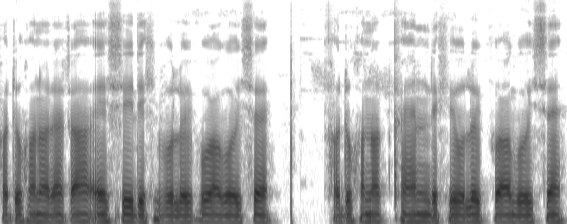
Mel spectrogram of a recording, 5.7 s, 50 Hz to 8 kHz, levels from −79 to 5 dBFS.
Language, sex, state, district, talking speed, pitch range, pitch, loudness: Assamese, male, Assam, Sonitpur, 115 wpm, 90-95 Hz, 90 Hz, -16 LUFS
